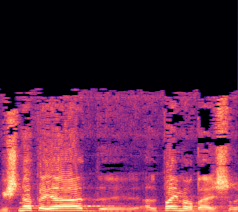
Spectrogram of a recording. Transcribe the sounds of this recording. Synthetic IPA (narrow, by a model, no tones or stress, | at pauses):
biʃnat̪hajad̪a̰lpaimaʁbaesʁ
